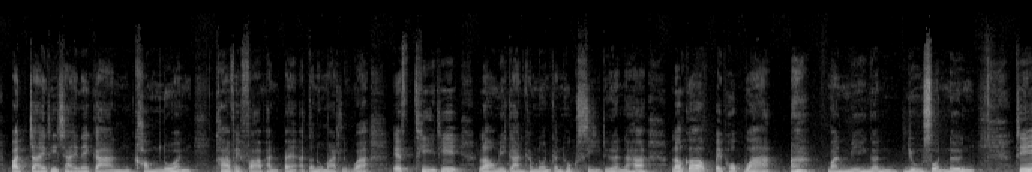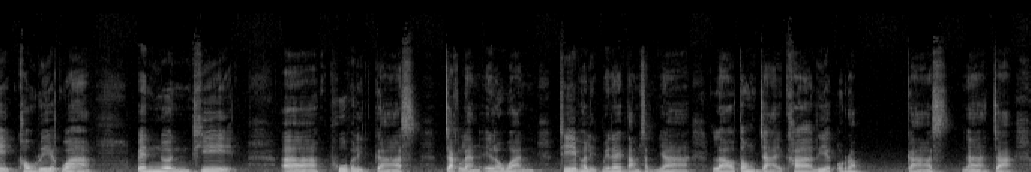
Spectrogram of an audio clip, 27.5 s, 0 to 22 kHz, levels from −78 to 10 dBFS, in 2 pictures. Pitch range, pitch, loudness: 160-210 Hz, 180 Hz, -22 LUFS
